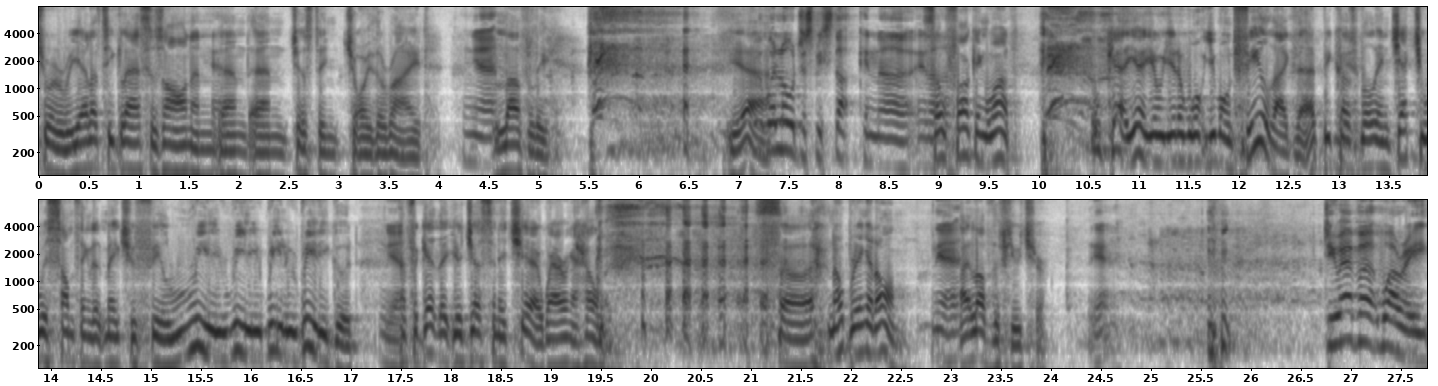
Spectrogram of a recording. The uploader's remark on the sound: Leicester Square Theatre Podcast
